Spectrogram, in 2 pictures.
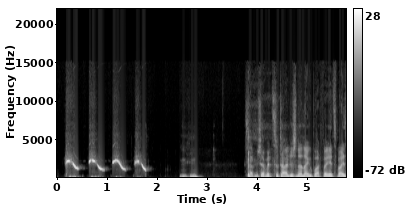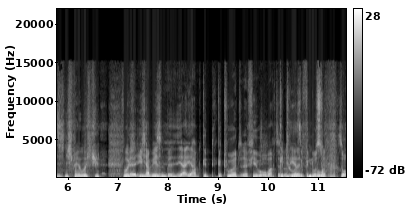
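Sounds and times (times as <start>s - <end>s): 
shrill marmot whistles: 0.2s - 1.9s
speech: 2.5s - 3.0s, 3.8s - 11.5s
laughter: 9.8s - 11.5s.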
